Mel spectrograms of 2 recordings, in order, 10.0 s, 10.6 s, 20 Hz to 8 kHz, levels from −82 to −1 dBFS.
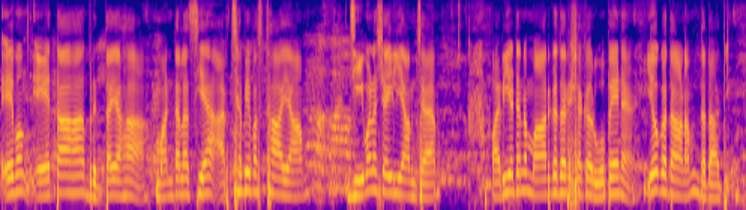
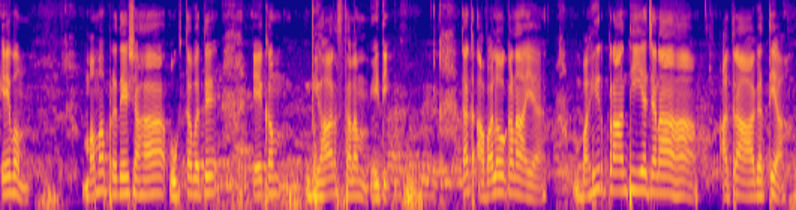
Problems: constant background noise, continuous background conversations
